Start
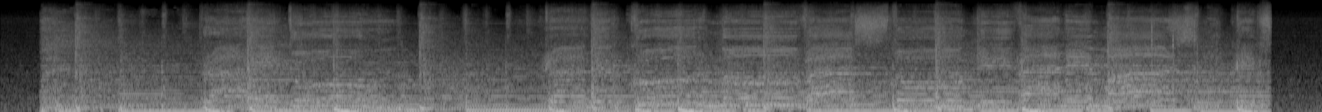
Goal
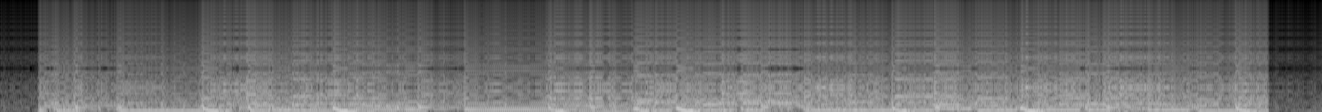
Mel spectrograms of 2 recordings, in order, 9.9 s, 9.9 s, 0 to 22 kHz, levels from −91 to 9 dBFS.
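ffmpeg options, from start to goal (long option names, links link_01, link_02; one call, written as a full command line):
ffmpeg -i in.wav -af "acrusher=samples=32:mix=1:aa=0.000001,asetrate=57191,aresample=44100,atempo=0.771105,volume=7dB" out.wav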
